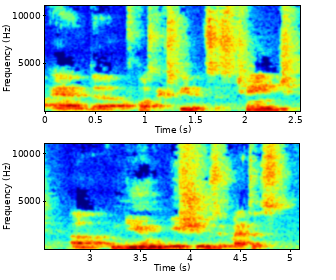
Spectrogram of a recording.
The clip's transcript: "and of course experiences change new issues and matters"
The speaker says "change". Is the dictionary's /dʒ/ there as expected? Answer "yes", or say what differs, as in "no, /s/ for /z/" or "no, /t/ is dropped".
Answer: yes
